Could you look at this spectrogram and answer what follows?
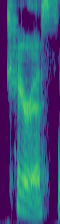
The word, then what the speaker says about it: Karis: So it's Karis, like Paris, but like so your emphasis is in the first part, Karis.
